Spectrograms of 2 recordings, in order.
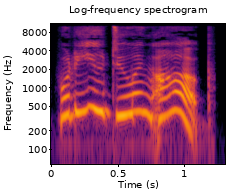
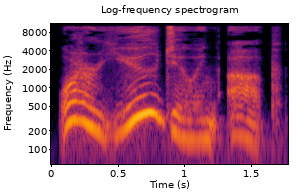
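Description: First: High-pitched, jolted question; startled questioning. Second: Sleepy mumbled echo; drowsy, barely awake; half asleep. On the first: A narrator's reading. Sister finding her brother in the kitchen at night, startled questioning. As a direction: ask it high, still rattled by the fright. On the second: Acted. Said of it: "half asleep".

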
